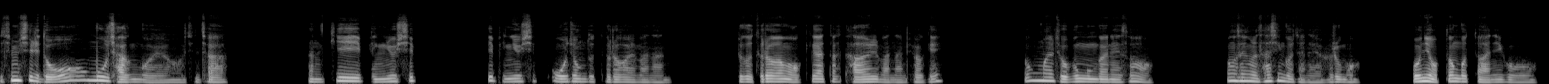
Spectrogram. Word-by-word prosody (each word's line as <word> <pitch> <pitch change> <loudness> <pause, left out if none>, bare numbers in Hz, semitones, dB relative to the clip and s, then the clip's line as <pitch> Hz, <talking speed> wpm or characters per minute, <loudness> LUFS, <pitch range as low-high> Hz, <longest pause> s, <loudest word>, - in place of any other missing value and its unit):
침실이 185 -4 +4
너무 180 +10 +4
작은 115 -2 +2
거예요. 105 0 -6
진짜 105 0 -4 0.8
한 125 -2 -2
키 155 -3 +4
160 130 +6 -1 0.7
키 180 - +1
165 135 -1 -2
정도 130 -2 -2
들어갈 115 -2 -4
만한. 105 -1 -9 0.6
그리고 125 -1 0
들어가면 130 -1 +3
어깨가 125 +4 0
딱 125 +1 -8
닿을 120 +2 +2
만한 105 -1 -7
벽에. 110 +7 -5 0.8
정말 170 0 +3
좁은 130 +1 +2
공간에서 120 -2 -1 0.7
평생을 160 -3 +4
사신 150 +4 0
거잖아요. 105 -6 -5
그리고 110 -2 -4 0.5
돈이 145 +2 +7
없던 140 +3 +3
것도 130 -4 -1
아니고 105 -1 -4
125 Hz, 265 characters per minute, -25 LUFS, 110-140 Hz, 0.8 s, 돈이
